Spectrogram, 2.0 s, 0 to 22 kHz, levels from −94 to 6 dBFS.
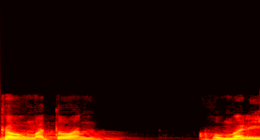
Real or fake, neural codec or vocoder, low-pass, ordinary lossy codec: fake; codec, 44.1 kHz, 7.8 kbps, DAC; 7.2 kHz; none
